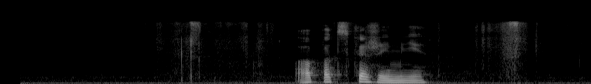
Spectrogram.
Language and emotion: Russian, neutral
